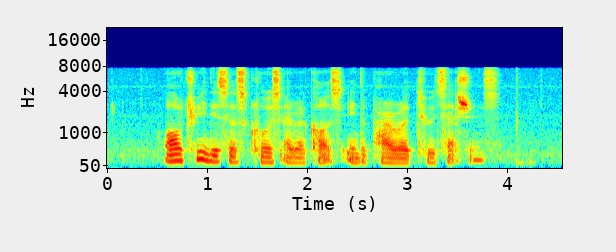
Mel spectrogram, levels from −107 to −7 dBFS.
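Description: Nothing technical is wrong with this short speech recording, so there's nothing here to chase down.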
